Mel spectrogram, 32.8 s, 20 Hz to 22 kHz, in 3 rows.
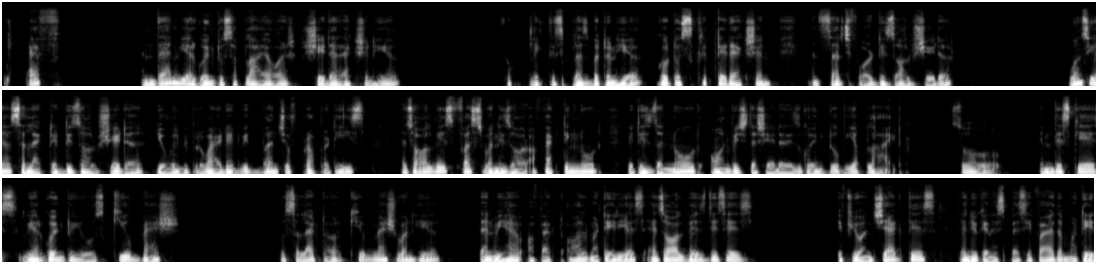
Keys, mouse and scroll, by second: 0.6 click, 4.8 click, 9.4-13.2 drag, 16.9 click, 20.4-26.7 drag.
